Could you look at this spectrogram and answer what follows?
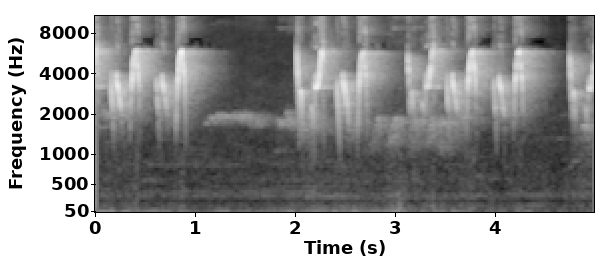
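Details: Crystal prinia calling a rival: bright, sharp chirps in quick pairs and trios, each note dropping steeply, with a thin buzzy trill linking the phrases.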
